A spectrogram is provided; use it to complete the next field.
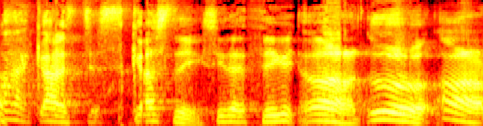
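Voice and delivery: high, loud, dragged-out, funny grossed-out voice.

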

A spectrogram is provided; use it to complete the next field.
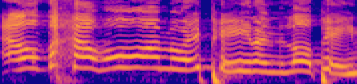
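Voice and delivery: shouting out in pain. Retelling how her mom shouted for help at night, imitating a shout of pain. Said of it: "And she shouted".

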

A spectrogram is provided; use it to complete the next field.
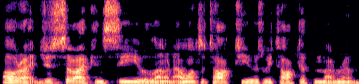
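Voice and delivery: ordinary talk

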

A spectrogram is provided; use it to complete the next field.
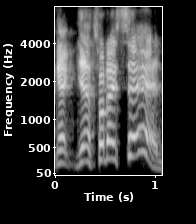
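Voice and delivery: high, wide-pitched, laughing, mocking delivery.

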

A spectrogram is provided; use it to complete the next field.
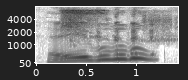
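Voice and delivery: loud, goofy, belted delivery. Someone has just said you sound like Yogi Bear; play along in a Yogi Bear voice. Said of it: "You sound like Yogi Bear".

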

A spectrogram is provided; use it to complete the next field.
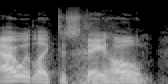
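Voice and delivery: plain

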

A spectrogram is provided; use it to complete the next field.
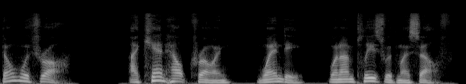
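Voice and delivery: ordinary delivery

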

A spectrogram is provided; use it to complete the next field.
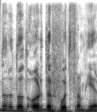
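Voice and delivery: put-on Arabic accent. Retelling what a guy at a restaurant said, Arabic accent. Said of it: "I don't know why he has an Arabic accent".

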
